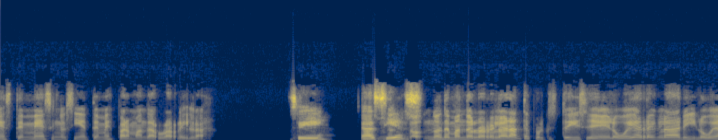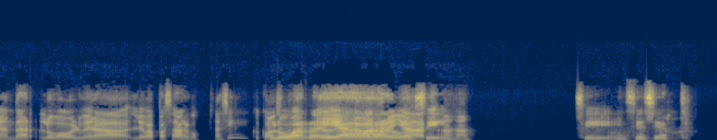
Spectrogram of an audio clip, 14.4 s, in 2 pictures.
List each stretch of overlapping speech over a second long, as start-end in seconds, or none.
9.9-11.7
